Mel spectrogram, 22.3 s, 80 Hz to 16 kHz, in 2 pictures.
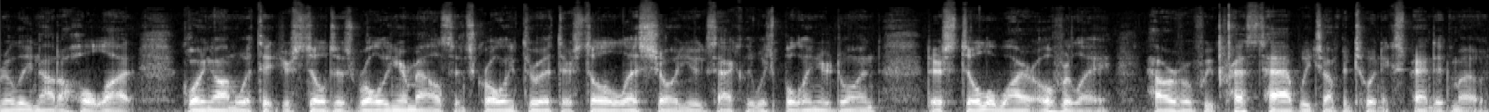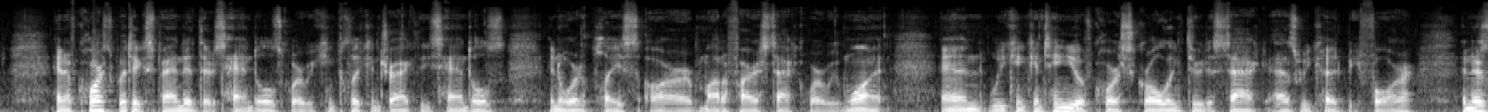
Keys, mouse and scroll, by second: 0.4-1.2 scroll up 1, 1.2-2.1 scroll up 4, 2.1-4.1 scroll up 9, 4.1-6.8 scroll up 8, 6.8-7.4 scroll up 1, 7.4-8.8 scroll up 2, 13.2 click, 14.7 click, 17.4 click, 18.1 scroll up 8, 18.8-19.3 scroll down 9, 19.3-20.5 scroll up 21, 20.6-21.2 scroll down 8, 21.2-22.3 scroll up 4.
